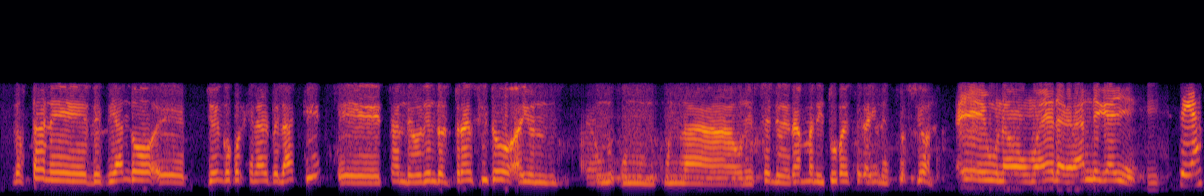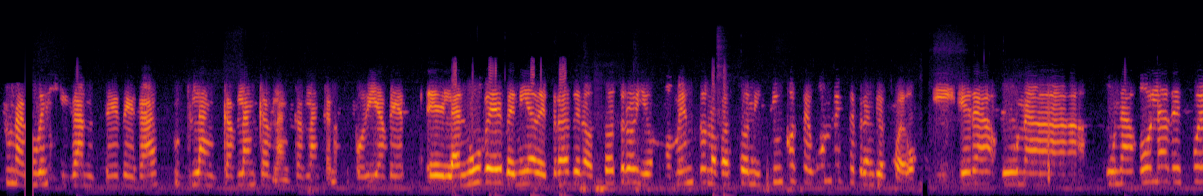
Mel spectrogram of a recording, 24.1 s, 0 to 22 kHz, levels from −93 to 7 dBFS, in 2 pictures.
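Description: From 0 to 12.37 s the sound is dull and boxy with nothing above 3.8 kHz, then clears after an 80 ms gap, likely an input switched to a poorer device.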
